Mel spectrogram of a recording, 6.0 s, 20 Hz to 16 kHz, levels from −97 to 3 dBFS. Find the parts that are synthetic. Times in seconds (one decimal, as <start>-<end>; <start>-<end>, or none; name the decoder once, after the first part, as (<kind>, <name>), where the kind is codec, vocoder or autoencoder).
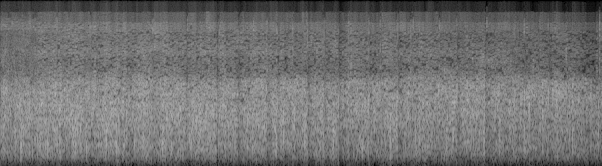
none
